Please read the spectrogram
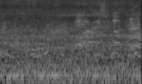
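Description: People's voices over a steady low rumble, with a higher voice coming in about a second in.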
